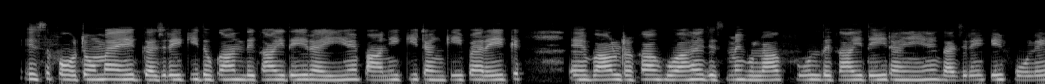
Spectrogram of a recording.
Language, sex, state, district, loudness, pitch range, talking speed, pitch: Hindi, female, Maharashtra, Solapur, -20 LUFS, 210-225 Hz, 170 wpm, 220 Hz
